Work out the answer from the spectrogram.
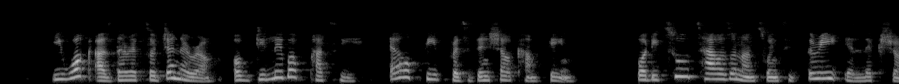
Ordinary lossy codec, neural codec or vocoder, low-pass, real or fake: none; none; none; real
